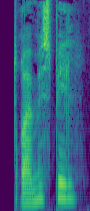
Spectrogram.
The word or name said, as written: drømmespil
